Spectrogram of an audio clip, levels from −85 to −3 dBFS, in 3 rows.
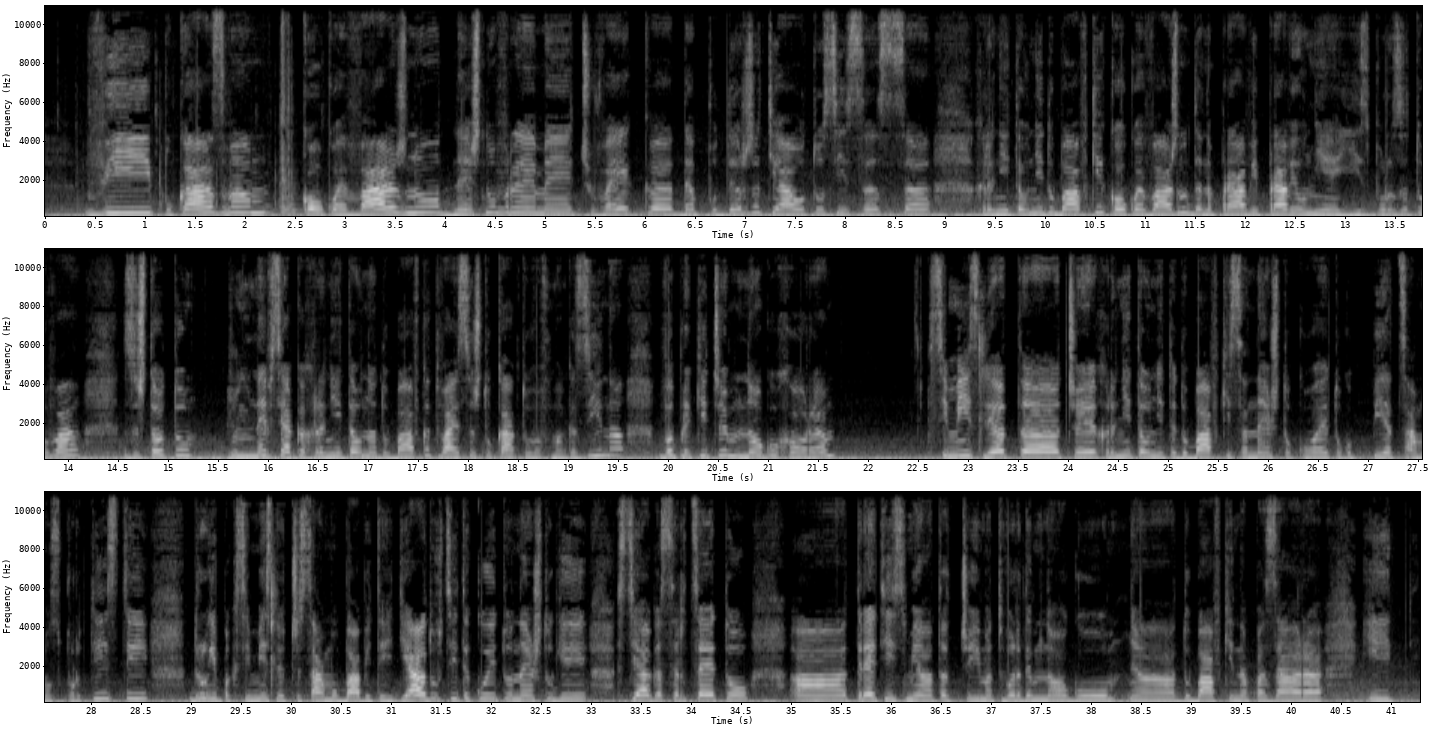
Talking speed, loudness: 110 wpm, -30 LUFS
